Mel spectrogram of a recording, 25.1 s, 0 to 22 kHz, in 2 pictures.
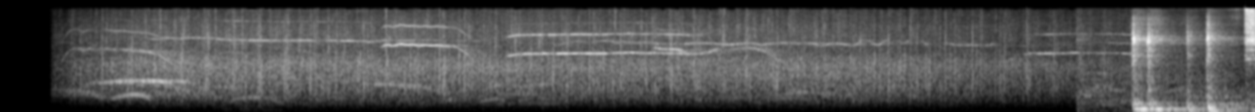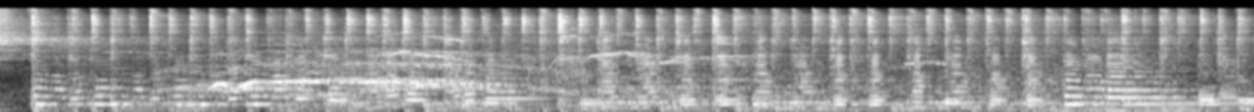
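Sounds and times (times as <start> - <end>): audience applauding and cheering: 0.5 - 11.8, 13.4 - 25.0
high whistles: 0.6 - 11.6, 14.7 - 20.4, 21.2 - 22.4
live band playing: 11.2 - 25.0.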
